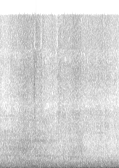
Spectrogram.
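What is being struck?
Nothing is struck.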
